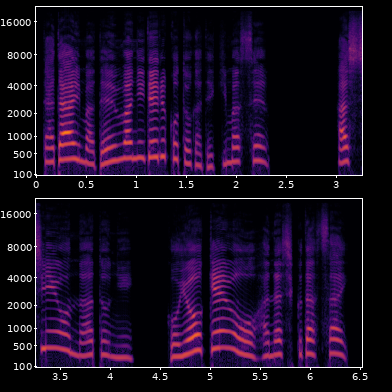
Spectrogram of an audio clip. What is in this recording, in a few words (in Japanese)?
システムボイス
